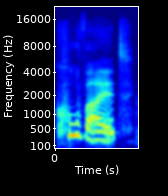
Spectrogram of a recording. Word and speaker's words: Kuwait: Kuwait.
